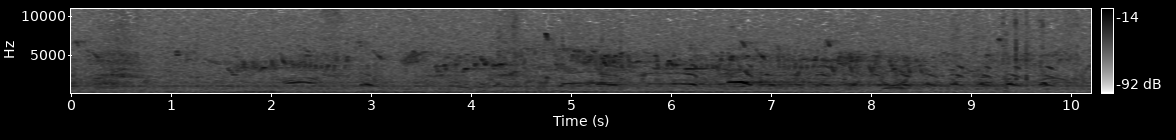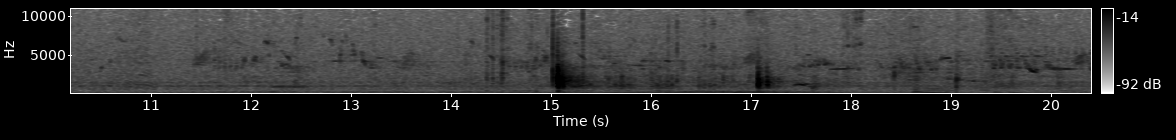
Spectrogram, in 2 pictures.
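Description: Birds calling over and over, with two sharp clicks about two seconds apart near the end as the parts of a rubber-band model aeroplane kit are handled.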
